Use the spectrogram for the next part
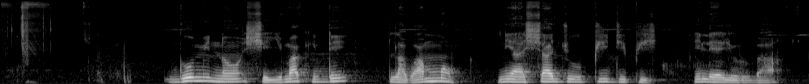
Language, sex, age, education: Yoruba, male, 30-45, secondary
